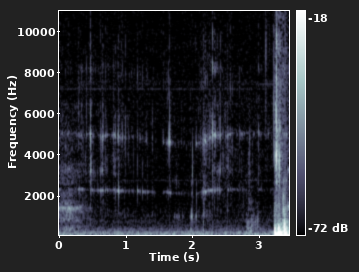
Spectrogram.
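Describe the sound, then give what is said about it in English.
Soft mouth sounds of someone sipping a drink and swallowing, quiet and wet, followed by a sudden loud burst right at the end. No one speaks. “It's a wonderful sip.”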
